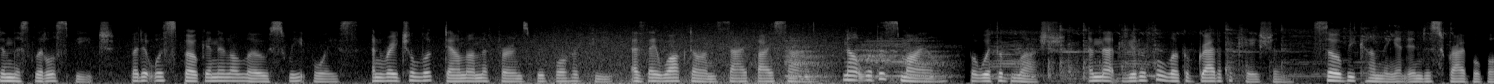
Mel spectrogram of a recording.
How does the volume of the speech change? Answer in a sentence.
The loudness of the speech stays about the same.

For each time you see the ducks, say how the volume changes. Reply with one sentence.
The ducks can't be heard in this clip.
